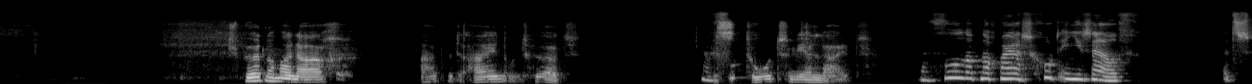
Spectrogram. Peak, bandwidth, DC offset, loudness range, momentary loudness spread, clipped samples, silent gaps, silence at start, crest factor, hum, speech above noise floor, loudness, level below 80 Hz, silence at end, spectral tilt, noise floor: -8 dBFS; 12.5 kHz; under 0.1%; 9 LU; 20 LU; under 0.1%; none; 1.8 s; 20 dB; none; 64 dB; -25 LUFS; -74 dBFS; 0 s; -4.5 dB/octave; -89 dBFS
